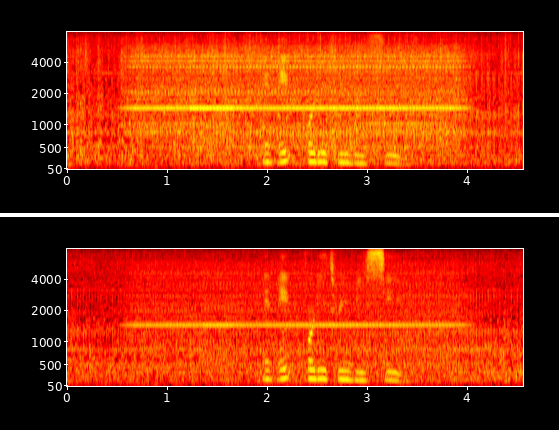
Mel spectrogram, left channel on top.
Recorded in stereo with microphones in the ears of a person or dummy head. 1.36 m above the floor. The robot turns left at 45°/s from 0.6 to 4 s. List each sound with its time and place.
2.0 s a woman speaking: 10° left; by 3.5 s 60° right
